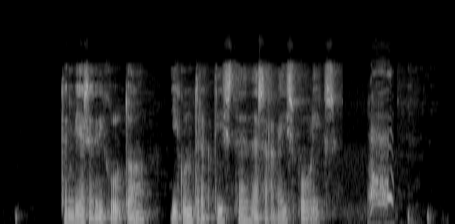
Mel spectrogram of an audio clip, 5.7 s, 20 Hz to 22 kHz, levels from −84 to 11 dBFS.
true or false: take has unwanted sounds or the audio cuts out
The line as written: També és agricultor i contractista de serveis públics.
true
